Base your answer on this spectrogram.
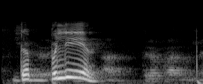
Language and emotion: Russian, angry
